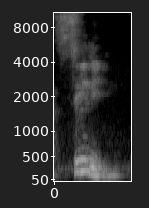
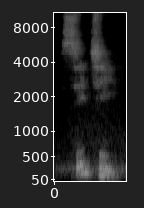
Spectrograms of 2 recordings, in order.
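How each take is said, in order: First: The t sounds like a quick r. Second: The t is pronounced as a clear t. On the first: This is the American pronunciation. "esse T aqui, ele vai ter um som de R. Então vai ficar city" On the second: This is the British pronunciation. "que é o britânico"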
